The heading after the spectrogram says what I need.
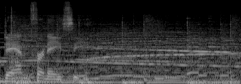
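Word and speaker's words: Dan Fornace: Also, yes, that's actually how his name is pronounced. It's Dan Fernacey.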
